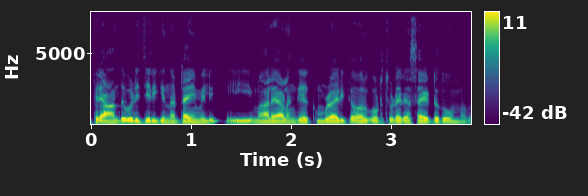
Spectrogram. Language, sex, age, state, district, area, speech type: Malayalam, male, 45-60, Kerala, Wayanad, rural, spontaneous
